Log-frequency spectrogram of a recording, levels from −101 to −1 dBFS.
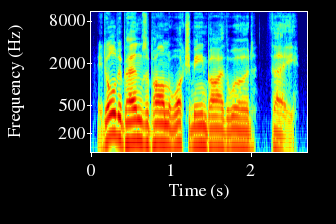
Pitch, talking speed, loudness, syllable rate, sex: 125 Hz, 245 wpm, -16 LUFS, 5.7 syllables/s, male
